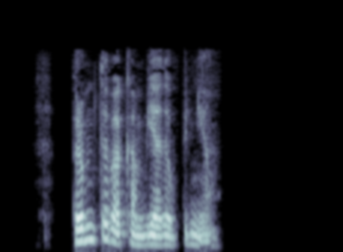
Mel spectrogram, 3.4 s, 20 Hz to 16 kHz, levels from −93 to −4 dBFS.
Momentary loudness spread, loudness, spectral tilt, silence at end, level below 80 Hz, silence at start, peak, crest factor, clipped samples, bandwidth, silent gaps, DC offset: 8 LU; -20 LUFS; -6 dB/octave; 1.25 s; -64 dBFS; 0.75 s; -4 dBFS; 20 dB; under 0.1%; 8 kHz; none; under 0.1%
